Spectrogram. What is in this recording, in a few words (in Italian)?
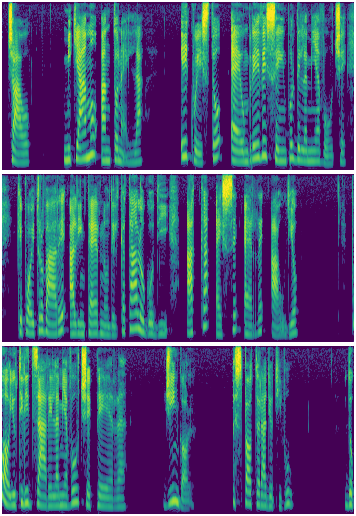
Istituzionale; attori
